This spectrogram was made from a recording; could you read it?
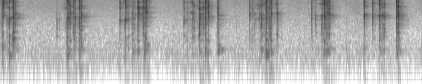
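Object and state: Dry pinecone.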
